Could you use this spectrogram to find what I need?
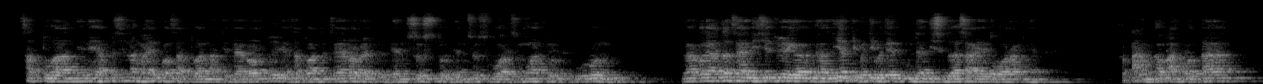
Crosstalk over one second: present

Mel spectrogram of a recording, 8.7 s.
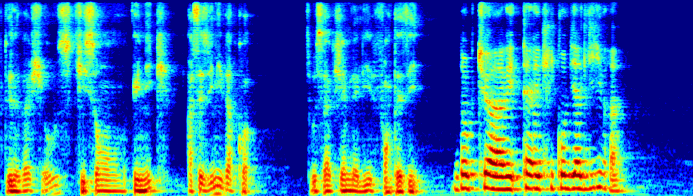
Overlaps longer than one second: none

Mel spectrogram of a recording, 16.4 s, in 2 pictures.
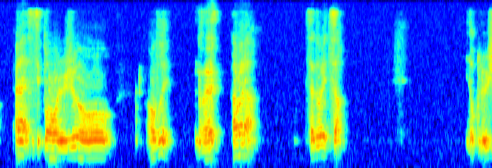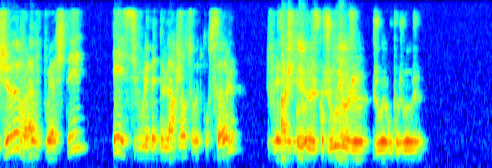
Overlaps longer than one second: present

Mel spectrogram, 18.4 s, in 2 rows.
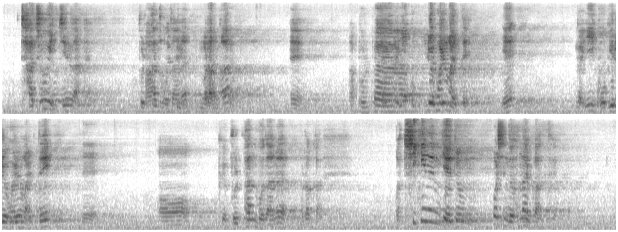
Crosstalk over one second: present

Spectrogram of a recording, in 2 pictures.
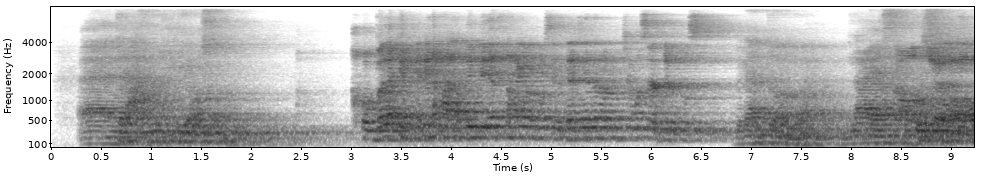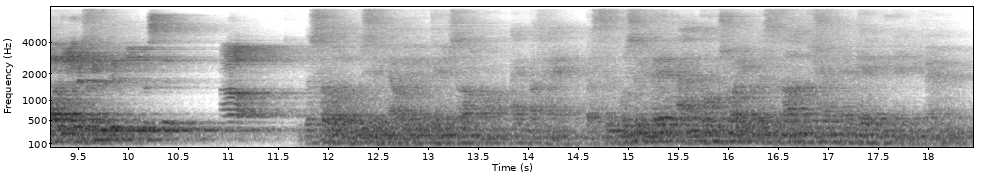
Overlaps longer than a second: present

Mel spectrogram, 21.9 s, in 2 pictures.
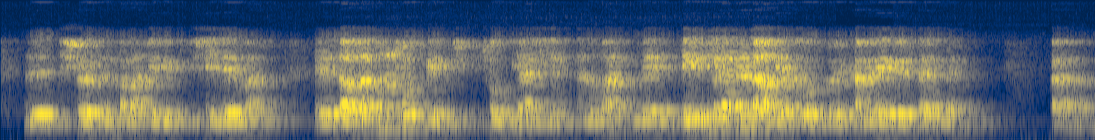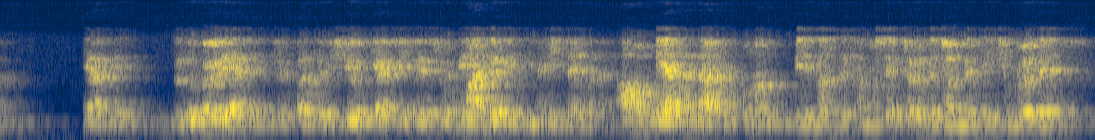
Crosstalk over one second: present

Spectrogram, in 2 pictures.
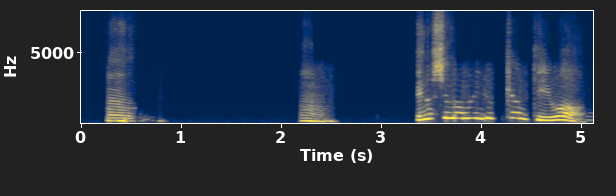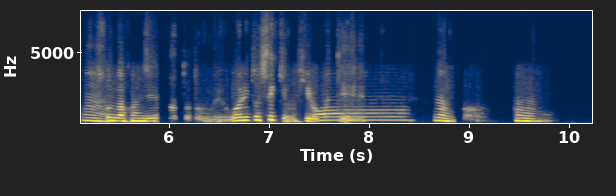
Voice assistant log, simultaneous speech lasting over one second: none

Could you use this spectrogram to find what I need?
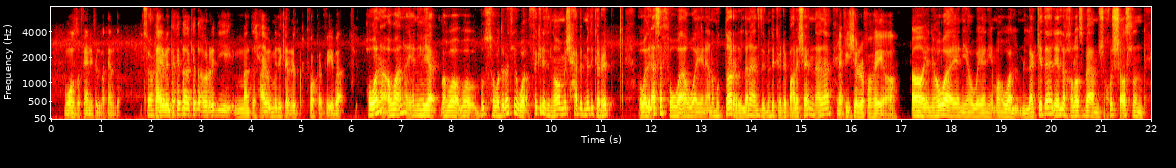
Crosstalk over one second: none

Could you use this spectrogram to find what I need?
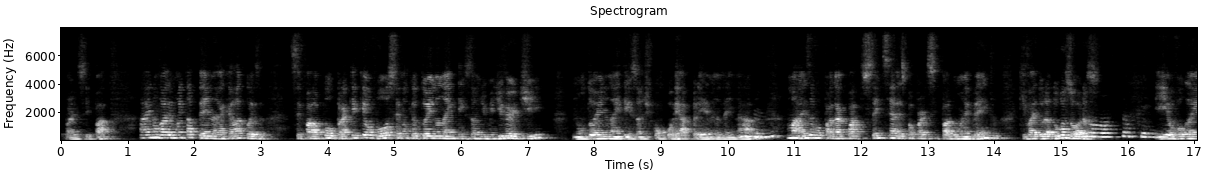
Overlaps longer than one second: none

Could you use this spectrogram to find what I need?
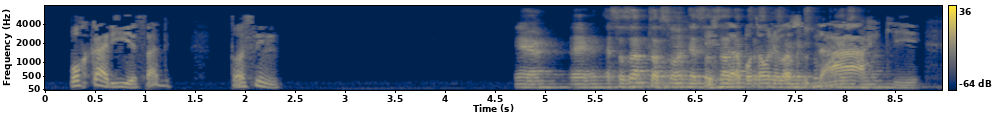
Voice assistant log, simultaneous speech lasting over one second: present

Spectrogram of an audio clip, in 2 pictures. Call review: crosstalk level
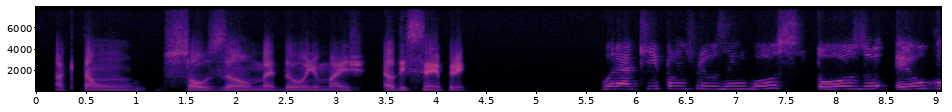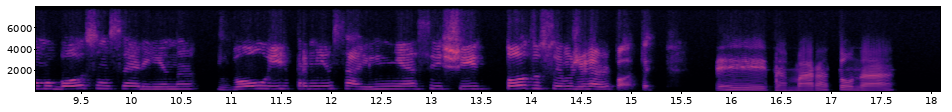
none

